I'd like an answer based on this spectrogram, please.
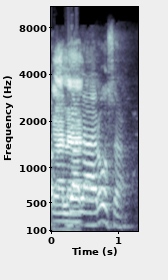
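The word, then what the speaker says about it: Galaroza: ¿Así se pronuncia bien, profe? Gala. Galarosa.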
